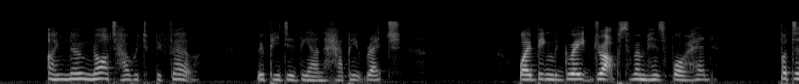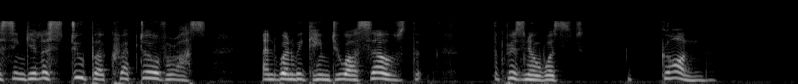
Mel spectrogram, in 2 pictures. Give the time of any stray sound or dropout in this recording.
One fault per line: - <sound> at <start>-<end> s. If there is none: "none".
none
